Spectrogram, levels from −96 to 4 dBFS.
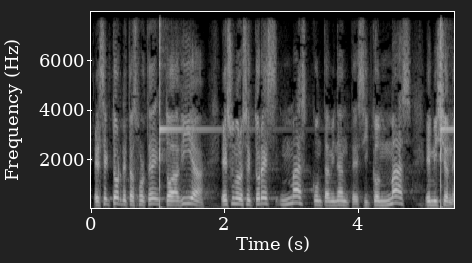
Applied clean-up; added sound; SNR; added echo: none; Bicycle bell; 9 dB; none.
